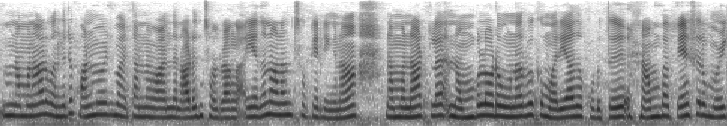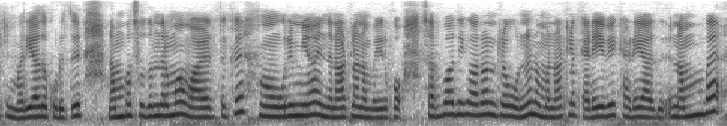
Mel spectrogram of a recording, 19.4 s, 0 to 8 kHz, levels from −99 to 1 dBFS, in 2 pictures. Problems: constant background noise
